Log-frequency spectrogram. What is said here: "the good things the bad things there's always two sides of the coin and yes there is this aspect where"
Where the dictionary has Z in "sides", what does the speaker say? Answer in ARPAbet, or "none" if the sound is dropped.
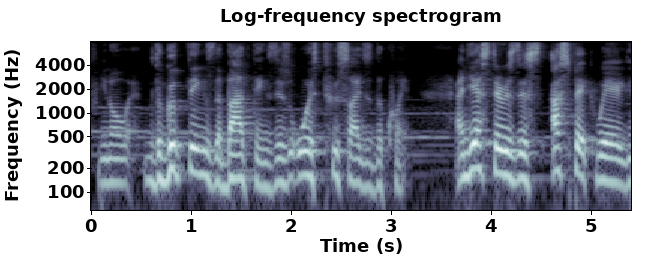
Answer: Z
